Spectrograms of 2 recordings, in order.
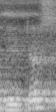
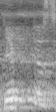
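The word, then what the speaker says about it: debtors: हैं वो हमारे लिए डेटर्स कहलाता है। डेटर्स, डेप्टर्स मत पढ़ना, बी साइलेंट रहता है, डेटर्स बोलते हैं।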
